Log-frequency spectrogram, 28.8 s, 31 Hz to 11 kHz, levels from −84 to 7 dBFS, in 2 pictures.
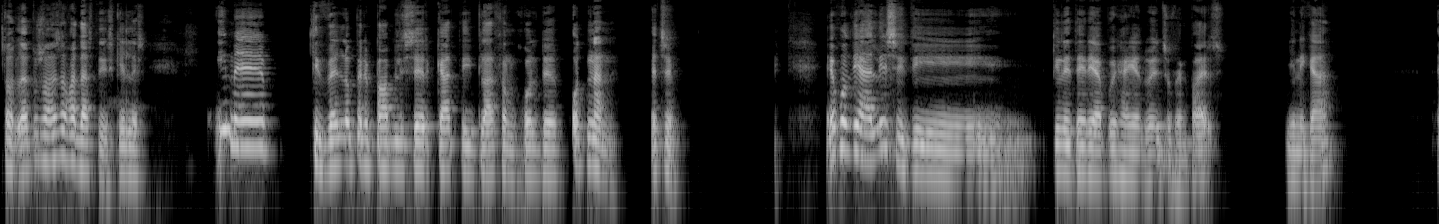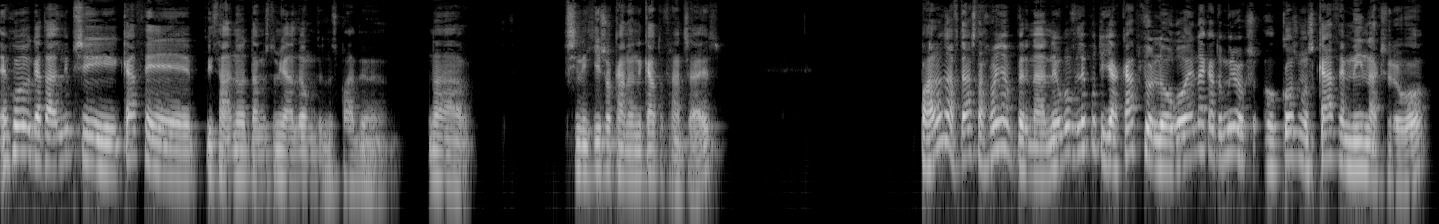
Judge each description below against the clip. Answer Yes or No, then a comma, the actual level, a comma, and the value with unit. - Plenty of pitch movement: Yes, wide, 8.1 semitones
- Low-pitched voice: Yes, low, 125 Hz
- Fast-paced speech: No, average, 135 wpm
